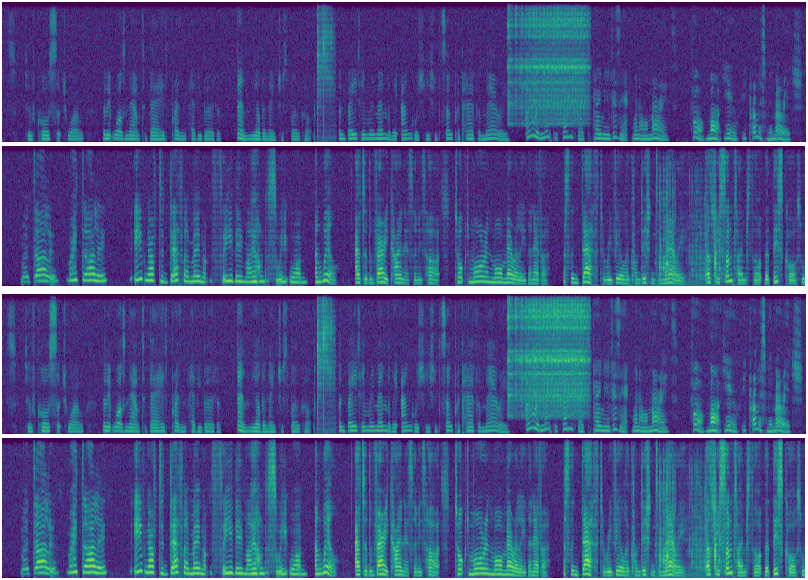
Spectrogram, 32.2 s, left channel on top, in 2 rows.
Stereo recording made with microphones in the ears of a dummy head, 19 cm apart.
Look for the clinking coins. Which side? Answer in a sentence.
You can hear the clinking coins on the right.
